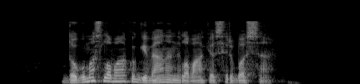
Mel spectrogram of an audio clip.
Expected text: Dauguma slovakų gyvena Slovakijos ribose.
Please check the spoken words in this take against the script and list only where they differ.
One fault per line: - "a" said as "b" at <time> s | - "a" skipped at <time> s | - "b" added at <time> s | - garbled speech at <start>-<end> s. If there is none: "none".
none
